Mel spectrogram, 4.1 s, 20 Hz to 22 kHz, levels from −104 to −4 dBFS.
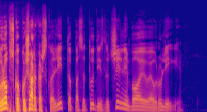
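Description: From 0.51 s to 1.20 s the speech is turned down by about 20 dB with zipper noise. The gain drops in unsmoothed 2 dB jumps, roughly ten a second, instead of gliding, and each jump leaves a small tick. The result is a quick zipping that rides on the speech until just before "pa so tudi izločilni". On a waveform the envelope forms a staircase. A spectrogram shows thin vertical broadband lines at each step.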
